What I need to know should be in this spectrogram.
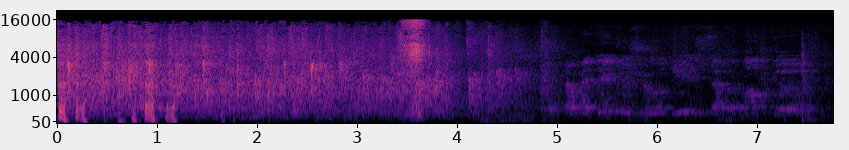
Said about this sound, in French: Ouais, encore, un applaudissement.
